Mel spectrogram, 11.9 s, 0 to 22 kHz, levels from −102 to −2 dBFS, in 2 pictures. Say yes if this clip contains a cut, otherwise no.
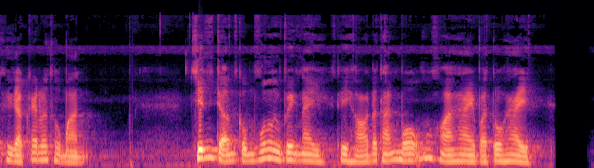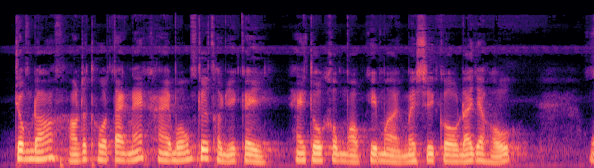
no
